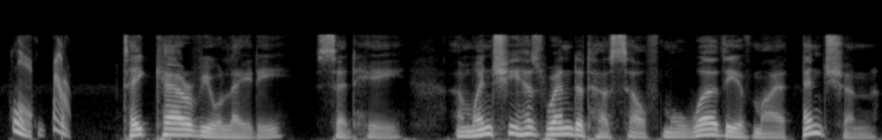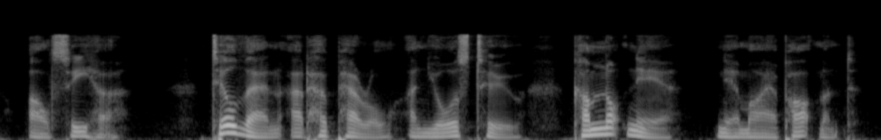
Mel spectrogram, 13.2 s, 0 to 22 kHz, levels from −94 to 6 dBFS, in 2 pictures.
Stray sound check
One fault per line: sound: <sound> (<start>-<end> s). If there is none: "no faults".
sound: chirp (0.1-0.5 s)
sound: dropout (6.0-6.0 s)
